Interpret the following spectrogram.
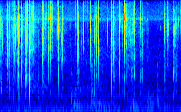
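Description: Foil wrapper of a Pokémon TCG Evolutions booster pack crinkling and crackling in irregular sharp bursts as fingers grip and pull at its top seam to tear it open.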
